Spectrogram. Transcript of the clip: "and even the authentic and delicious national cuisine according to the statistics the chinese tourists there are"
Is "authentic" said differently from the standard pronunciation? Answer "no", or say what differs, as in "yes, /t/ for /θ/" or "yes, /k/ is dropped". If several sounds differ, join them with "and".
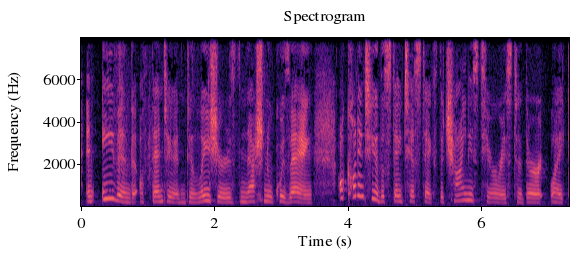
no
